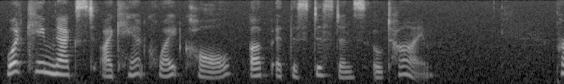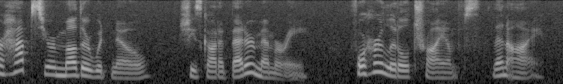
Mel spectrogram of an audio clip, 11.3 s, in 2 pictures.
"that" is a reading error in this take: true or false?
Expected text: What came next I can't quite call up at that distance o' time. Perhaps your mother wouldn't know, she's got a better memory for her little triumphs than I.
true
